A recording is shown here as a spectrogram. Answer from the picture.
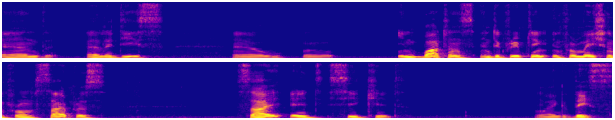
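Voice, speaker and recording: Speaking with a non-native accent at a very slow pace, a man at medium pitch uses monotone, flat intonation with long, frequent pauses on a very clean recording with a silent background. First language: not English. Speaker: hobbyist maker, video creator. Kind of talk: tutorial. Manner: halting, many fillers.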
